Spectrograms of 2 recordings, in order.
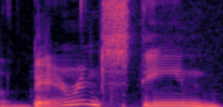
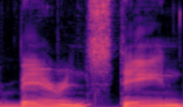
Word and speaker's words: Berenstain: playing good old the barenstein Bears camping Adventure or baren stain Bears however you want to pronounce that depends on if you believe in the Mandela effect or not it's barenstein it's bar stein bears and so it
